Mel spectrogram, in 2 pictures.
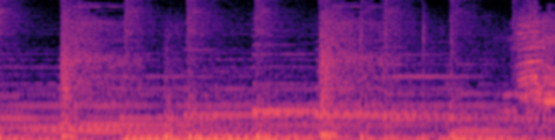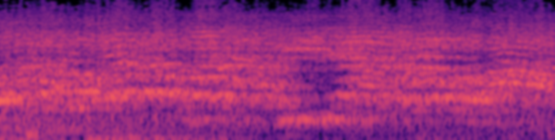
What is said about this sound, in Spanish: Colabora con la Silla Roja, es lo que decían, o mejor dicho, gritaban estos niños y niñas del Colegio Menesiano de Madrid, en donde se ha presentado la campaña La Silla Roja, de la organización no gubernamental Entre Culturas.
